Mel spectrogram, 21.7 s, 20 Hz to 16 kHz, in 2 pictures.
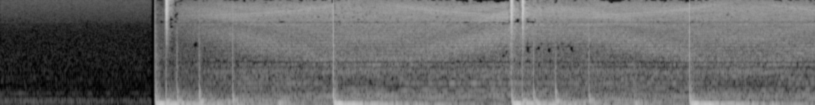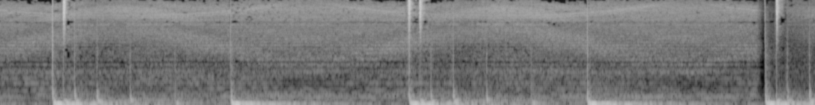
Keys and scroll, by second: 7.0 Tab, 13.6 ctrl+j, 14.8 Tab, 18.6 Tab.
